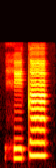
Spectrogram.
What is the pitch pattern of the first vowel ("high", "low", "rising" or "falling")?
low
